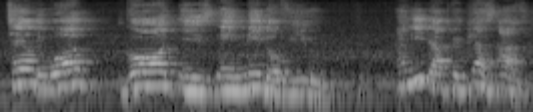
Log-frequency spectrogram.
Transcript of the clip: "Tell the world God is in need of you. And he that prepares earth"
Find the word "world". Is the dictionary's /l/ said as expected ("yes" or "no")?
no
